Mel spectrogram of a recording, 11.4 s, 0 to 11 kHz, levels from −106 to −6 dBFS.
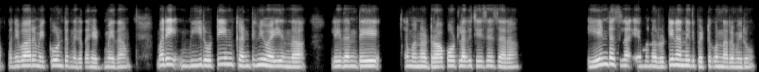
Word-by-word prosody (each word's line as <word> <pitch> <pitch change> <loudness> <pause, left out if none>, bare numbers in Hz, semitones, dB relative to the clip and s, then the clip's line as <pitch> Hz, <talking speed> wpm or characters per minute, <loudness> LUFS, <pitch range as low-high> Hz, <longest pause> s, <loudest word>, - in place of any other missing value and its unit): పని 185 +2 -4
భారం 215 -1 +3
ఎక్కువ 220 +4 -1
ఉంటుంది 195 -5 -5
కదా! 170 +1 -5
హెడ్ 160 0 -5
మీద. 170 0 -2 0.6
మరి 250 +2 +6 0.3
మీ 215 - -2
రొటీన్ 255 +5 0
కంటిన్యూ 225 +4 +1
అయిందా? 180 -3 +1 0.5
లేదంటే 195 0 +1 0.6
ఏమన్నా 190 -1 +1
డ్రాప్ 180 +1 +2
ఔట్ 200 - -4
లాగా 200 +1 +1
చేసేశారా? 185 -3 -2 1.3
ఏంటి 265 +3 +4
అసలా? 225 -2 -1 0.2
ఏమైనా 195 0 -1
రొటీన్ 235 +6 +2
అనేది 215 -2 +1
పెట్టుకున్నారా 180 -1 -1
మీరు? 165 0 -3
195 Hz, 130 wpm, -23 LUFS, 180-215 Hz, 1.3 s, మరి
